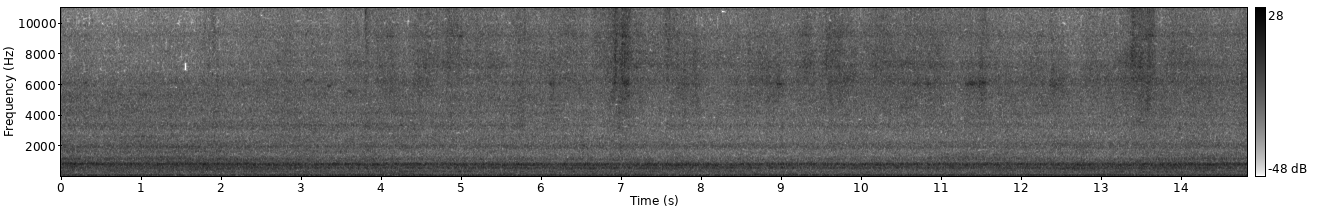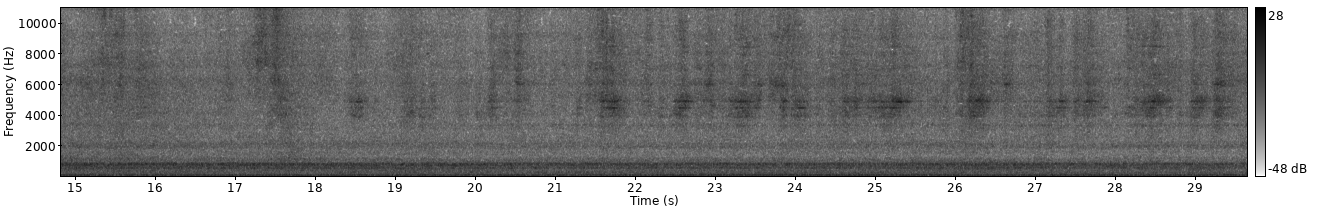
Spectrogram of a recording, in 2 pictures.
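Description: Passenger train running steadily along an elevated concrete viaduct, heard from on board: a continuous, even rumble of wheels on rail. Short, faint high squeals of the wheels come and go in the second half.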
